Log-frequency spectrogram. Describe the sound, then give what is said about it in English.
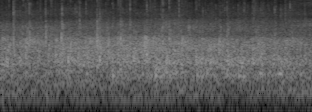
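An audience claps steadily, a dense wash of many hands applauding at even volume throughout, with no voices standing out over it. “That was a good place to clap.”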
